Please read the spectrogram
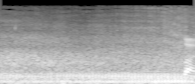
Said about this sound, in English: that motorcycle there, with, even with me like heavy breathing all the time, um, it doesn't sound as good as I want to, or sound as good as it should in my head.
